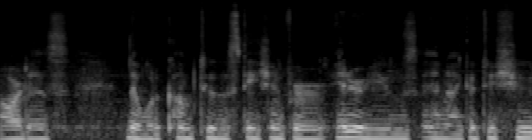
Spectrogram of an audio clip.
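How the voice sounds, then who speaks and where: A man's quiet whispering at a fairly quick pace. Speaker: videographer and photographer, tutorial creator. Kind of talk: tutorial. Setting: at home late at night. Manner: whispering, hushed; casual with many fillers.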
